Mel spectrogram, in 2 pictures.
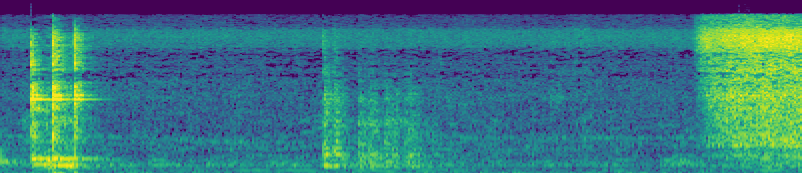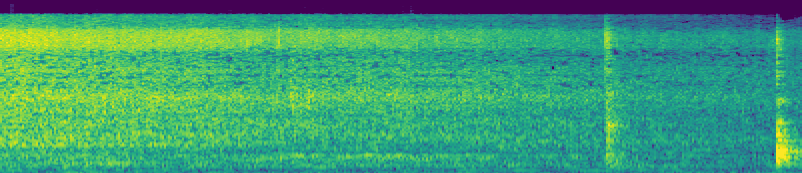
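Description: Red lentils go into hot oil with browned garlic and dried chillies and hit it with a sudden loud, hissing sizzle that fades slowly. Spoon knocks and clatter from the pan come before it and a few more during it.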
